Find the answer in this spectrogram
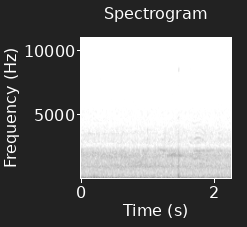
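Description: Steady outdoor background noise, with a faint tap about one and a half seconds in as a volleyball is hit on the sand court.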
